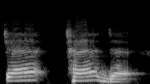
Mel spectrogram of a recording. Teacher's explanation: च, छ, ज तालु। जीभ हमारी किस पे लगा? तालु पे। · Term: तालव्य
